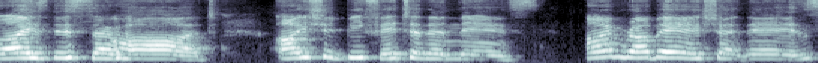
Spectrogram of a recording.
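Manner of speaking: high, hammed-up, acted, overdramatic amateur-dramatics delivery. Describing the voice in your head during exercise, acting out an overdramatic inner voice. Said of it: "Sorry for my amateur dramatics".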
